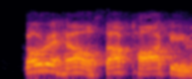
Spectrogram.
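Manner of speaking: mock frustrated outburst. Describing how you would speak back in your own voice, retelling a frustrated outburst. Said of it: "you're so frustrated".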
